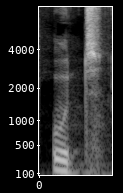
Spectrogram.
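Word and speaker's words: would: এল উচ্চারিত হবে না, উড। উডের এল উচ্চারিত হবে না, কুড।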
